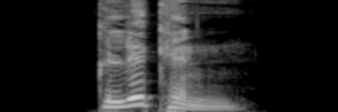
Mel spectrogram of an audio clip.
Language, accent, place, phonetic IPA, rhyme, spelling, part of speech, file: German, Germany, Berlin, [ˈɡlʏkn̩], -ʏkn̩, glücken, verb, De-glücken.ogg
- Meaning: to succeed, be successful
